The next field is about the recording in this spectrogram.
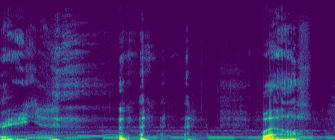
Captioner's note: laughs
